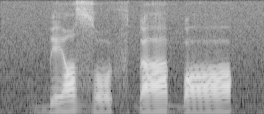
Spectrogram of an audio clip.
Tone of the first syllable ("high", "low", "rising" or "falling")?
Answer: rising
